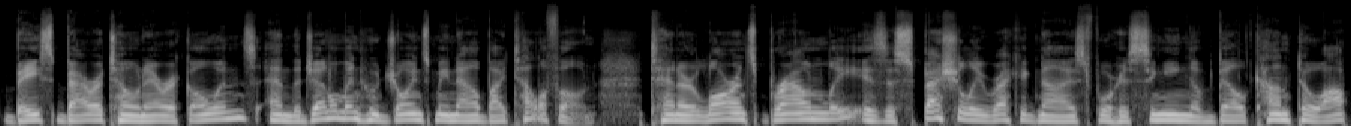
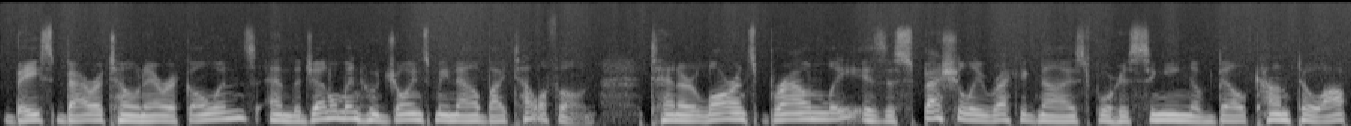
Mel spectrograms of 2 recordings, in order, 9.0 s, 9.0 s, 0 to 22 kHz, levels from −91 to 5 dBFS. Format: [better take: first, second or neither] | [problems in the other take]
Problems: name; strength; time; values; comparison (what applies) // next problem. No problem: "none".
first | hiss; noticeable; throughout; 20 dB below the speech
